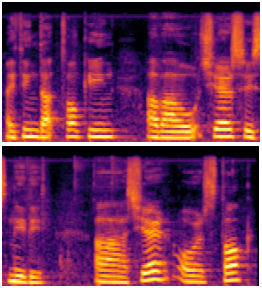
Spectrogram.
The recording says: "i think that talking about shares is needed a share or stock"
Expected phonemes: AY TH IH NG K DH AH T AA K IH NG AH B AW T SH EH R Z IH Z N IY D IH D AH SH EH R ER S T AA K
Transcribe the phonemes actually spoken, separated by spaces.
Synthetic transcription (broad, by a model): AY TH IH NG K DH AH T AA K IH NG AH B AW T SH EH R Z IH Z N IY D IH D AH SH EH R ER S T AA K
